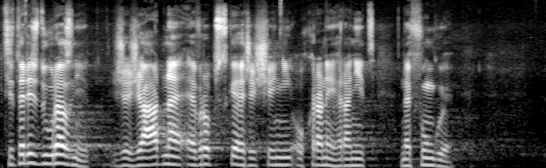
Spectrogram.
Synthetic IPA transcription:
xt͡sɪt̪ɛdɪzduːɾazɲɪt̪ʒɛʒaːdnɛːʔɛvɾo̞pskɛːr̝ɛʃɛɲiːʔo̞xɾanɪɦɾaɲɪt͡s | nɛfuŋɡujɛ

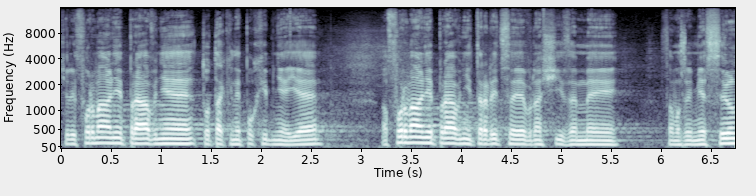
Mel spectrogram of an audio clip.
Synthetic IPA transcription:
t͡ʃɪlɪfo̞ɾmaːlɲɛpɾaːvɲɛt̪o̞t̪aknɛpo̞xɪbɲɛjɛ | ʔafo̞ɾmaːlɲɛpɾaːvɲiːt̪ɾadɪt͡sɛjɛvnaʃiːzɛmɪ | samozrɛjmɲɛsɪln

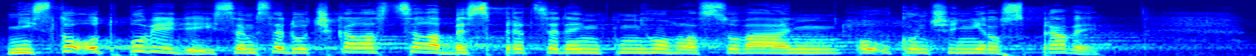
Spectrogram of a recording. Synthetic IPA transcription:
miːst̪o̞ʔot̪po̞vjɛɟɛjsɛmsɛdo̞t͡ʃkalast͡sɛlabɛspɾɛt͡sɛdɛnt̪ɲiːɦo̞ɦlaso̞vaːɲiːʔo̞ʔuko̞nt͡ʃɛɲiːɾo̞spɾavɪ

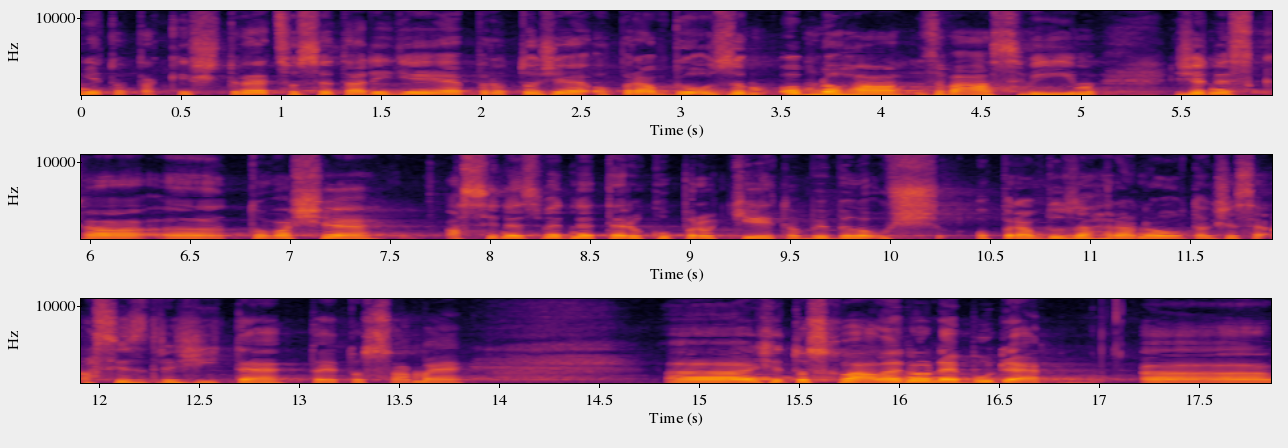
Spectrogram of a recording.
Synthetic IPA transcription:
mɲɛt̪o̞t̪akɪʃt̪vɛt͡so̞sɛt̪adɪɟɛjɛpɾo̞t̪o̞ʒɛʔo̞pɾavduʔomno̞ɦazvaːsviːm | ʒɛdnɛskat̪o̞vaʃɛʔasɪnɛzvɛdnɛt̪ɛɾukupɾo̞cɪt̪o̞bɪbɪlo̞ʔuʃʔo̞pɾavduzaɦɾano̞wt̪aɡʒɛsɛ̰ʔasɪzd̪r̩ʒiːt̪ɛt̪ojɛt̪o̞samɛː | ʒɛt̪o̞sxvaːlɛno̞nɛbudɛ

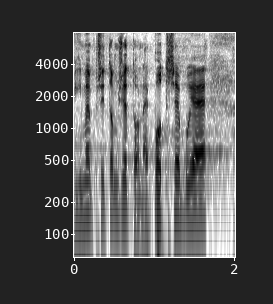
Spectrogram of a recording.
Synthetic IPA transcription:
iːmɛpr̥ɪt̪o̞mʒɛt̪o̞nɛpo̞t̪r̝̥ɛbujɛ

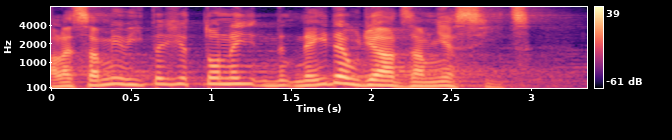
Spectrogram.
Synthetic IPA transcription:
alɛsamɪviːt̪ɛʒɛt̪onɛnɛjdɛuɟɛlat̪zamɲɛsiːt͡s

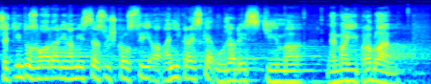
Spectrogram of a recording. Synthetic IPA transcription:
pr̥ɛt̪̚ciːmt̪o̞zvlaːdalɪnamɪnɪst̪ɛɾst̪vuʃko̞lst̪viːʔaʔaɲɪkɾajskɛːʔuːr̝adɪsciːm | nɛmajiːpɾo̞blɛːm

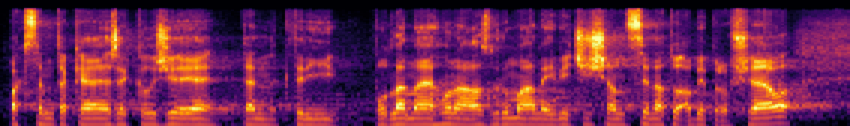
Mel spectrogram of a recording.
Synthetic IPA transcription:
paksɛmt̪akɛːrɛkl̩ʒɛjɛt̪ɛnkt̪ɛɾiː | po̞dlɛmɛːɦo̞naːzoɾumaːnɛjvjɛt͡ʃiːʃant͡sɪnat̪o̞ʔa̰bɪpɾo̞ʃɛl

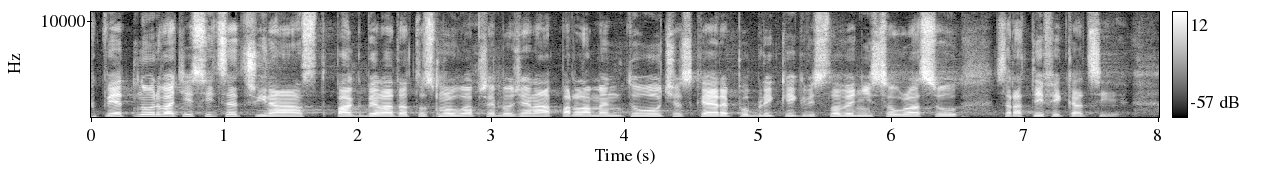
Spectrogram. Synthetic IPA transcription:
fkvjɛt̪nudvacɪsiːt͡sɛt̪r̥ɪnaːt͡st̪paɡbɪlat̪at̪o̞smlowvapr̥ɛdlo̞ʒɛnafpaɾlamɛnt̪ut͡ʃɛskɛːɾɛpublɪkɪkvɪslo̞vɛɲiːso̞wɦlasu | sɾat̪ɪfɪkat͡sḭː

